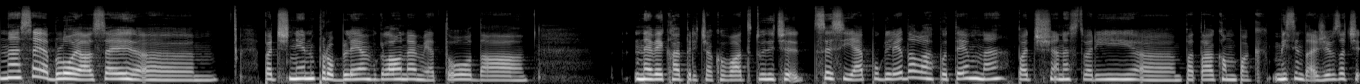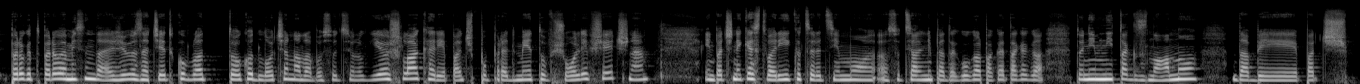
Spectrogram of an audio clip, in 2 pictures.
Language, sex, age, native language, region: Slovenian, female, 18-29, Slovenian, Drava region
